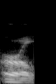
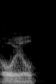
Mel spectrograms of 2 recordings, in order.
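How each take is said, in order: First: The word oil is said like earl. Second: The word oil is said with standard vowels. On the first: "you swap E R and O I sounds" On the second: "not oil"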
